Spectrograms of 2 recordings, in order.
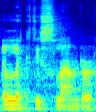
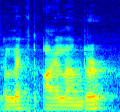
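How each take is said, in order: First: The name is run together as one word. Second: The name is split into two separate words. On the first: The speaker calls it wrong. "has such a nice ring to it" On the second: The speaker calls it right. "I should say Elect Islander"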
